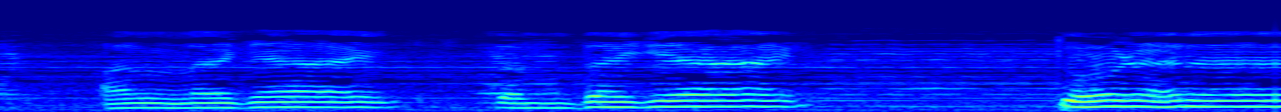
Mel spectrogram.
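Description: Devotional singing: a voice holds long notes in three phrases with gliding ornaments, the last beginning about five seconds in.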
